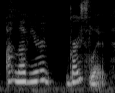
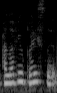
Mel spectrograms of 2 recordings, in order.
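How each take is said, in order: First: Wrong way. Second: Said in the usual way. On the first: Shown as a demonstration. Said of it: "Don't say it like that". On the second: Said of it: "but you can say".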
